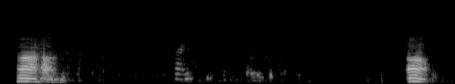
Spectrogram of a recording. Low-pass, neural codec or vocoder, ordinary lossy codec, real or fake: 3.6 kHz; vocoder, 44.1 kHz, 128 mel bands, Pupu-Vocoder; AAC, 32 kbps; fake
